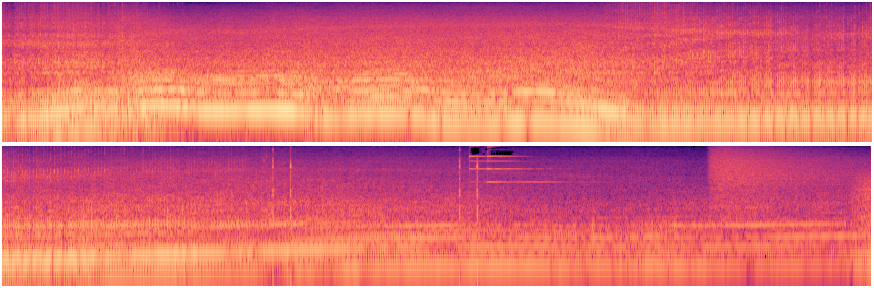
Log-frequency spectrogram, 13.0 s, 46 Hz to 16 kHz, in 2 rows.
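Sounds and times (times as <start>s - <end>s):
sharp clicks: 8.5s - 8.8s, 10.0s - 10.6s.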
